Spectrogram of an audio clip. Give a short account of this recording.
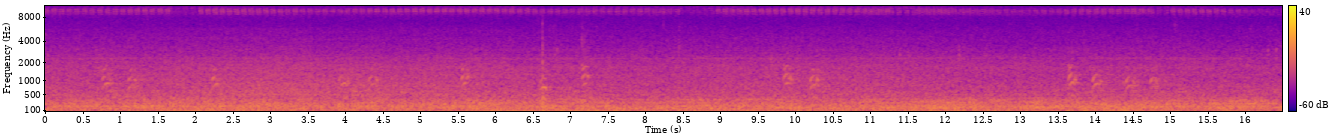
ATLAS Melgaço - Sound Workshop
